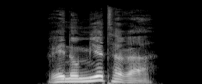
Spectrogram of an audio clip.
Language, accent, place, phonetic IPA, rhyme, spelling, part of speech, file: German, Germany, Berlin, [ʁenɔˈmiːɐ̯təʁɐ], -iːɐ̯təʁɐ, renommierterer, adjective, De-renommierterer.ogg
- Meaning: inflection of renommiert: 1. strong/mixed nominative masculine singular comparative degree 2. strong genitive/dative feminine singular comparative degree 3. strong genitive plural comparative degree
